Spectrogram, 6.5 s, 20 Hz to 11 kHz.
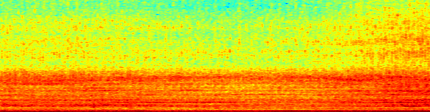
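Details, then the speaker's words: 1988 Suzuki Jimny 550cc turbo at idle: light, steady ticking about four per second over an even idle; normal valve noise typical of this Suzuki engine. "um if you're wondering about that ticking thing that sound it's a suzuki thing it just every they all sound like"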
